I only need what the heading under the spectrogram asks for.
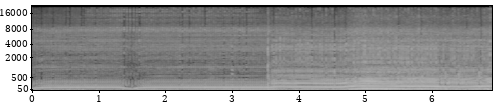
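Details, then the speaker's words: Saito FA-45 Special on first run after a full rebuild with new bearings, on a test stand, 10% nitro, carb still on initial untuned settings. A high buzzing note climbs in two lazy steps as the throttle opens; slow throttle pickup. "So it's obviously it's not tuned right, it's not set up, but as a starting point, I know it runs,"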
